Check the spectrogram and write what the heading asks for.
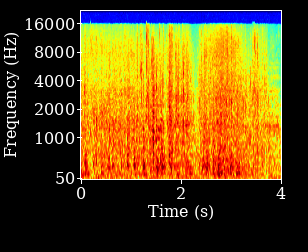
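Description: Faint handling noise of a Murphy bed being swung down by hand: soft rustling with a few light taps.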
